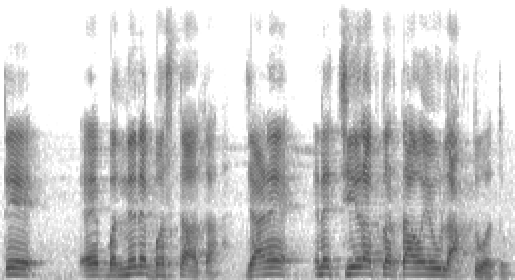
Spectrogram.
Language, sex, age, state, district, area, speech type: Gujarati, male, 60+, Gujarat, Surat, urban, spontaneous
